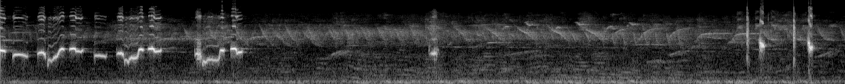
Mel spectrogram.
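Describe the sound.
White-rumped shama birdsong: bright, clear whistled phrases repeated several times, then a softer stretch of rapid twittering, ending with a few sharp high chirps over a low steady hum.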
